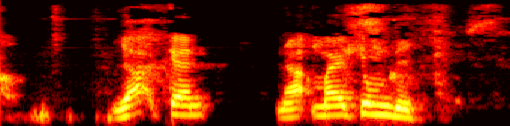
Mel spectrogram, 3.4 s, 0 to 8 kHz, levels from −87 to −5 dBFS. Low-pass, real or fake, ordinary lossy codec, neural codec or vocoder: 7.2 kHz; real; MP3, 32 kbps; none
